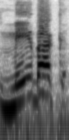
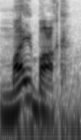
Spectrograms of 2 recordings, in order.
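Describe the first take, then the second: First: The first syllable sounds like 'may'. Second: The first syllable sounds like 'my'. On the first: This is the English pronunciation. "ഇംഗ്ലീഷിലാണെങ്കിൽ മേബാക്ക് എന്ന് പറഞ്ഞാലും മതി, പെർഫെക്റ്റ് ആണ്" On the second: This is the German pronunciation. "ജർമ്മനിൽ മൈബാക്ക് എന്നാണ് പറയുക"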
